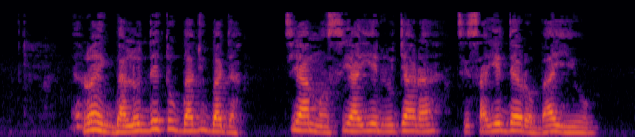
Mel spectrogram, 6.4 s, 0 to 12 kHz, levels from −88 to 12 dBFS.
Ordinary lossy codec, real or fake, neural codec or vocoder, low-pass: MP3, 32 kbps; real; none; 10.8 kHz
